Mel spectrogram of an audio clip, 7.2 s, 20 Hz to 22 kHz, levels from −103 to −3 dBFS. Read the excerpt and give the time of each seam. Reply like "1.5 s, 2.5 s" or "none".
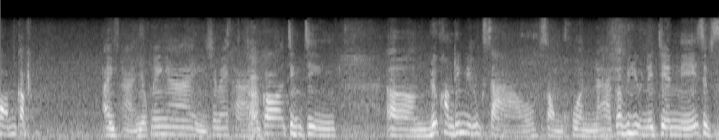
1.2 s

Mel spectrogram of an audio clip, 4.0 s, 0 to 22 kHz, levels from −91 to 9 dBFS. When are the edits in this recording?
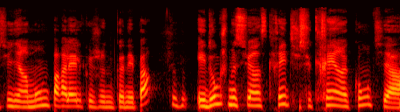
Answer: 3.0 s

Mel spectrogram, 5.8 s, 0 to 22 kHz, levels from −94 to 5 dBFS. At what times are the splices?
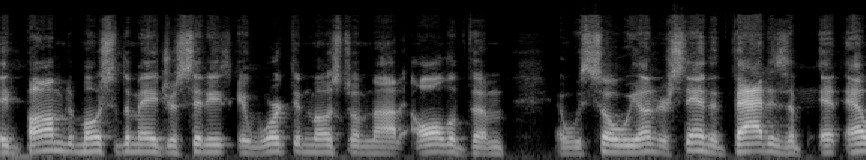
none

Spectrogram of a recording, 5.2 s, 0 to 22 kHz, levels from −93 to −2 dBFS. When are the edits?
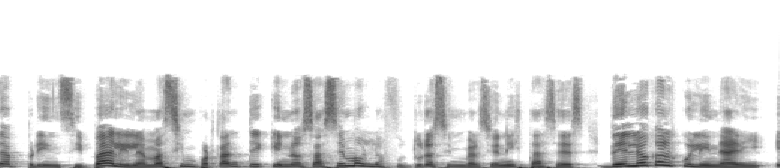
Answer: none

